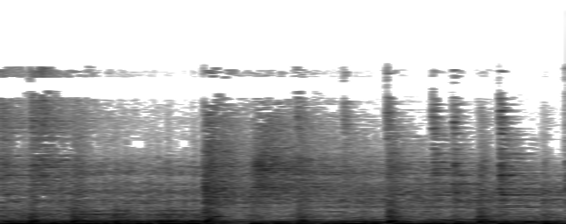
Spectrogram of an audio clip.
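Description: A live rock band playing loud, heavy rock on electric guitars and a drum kit, with no vocals.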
